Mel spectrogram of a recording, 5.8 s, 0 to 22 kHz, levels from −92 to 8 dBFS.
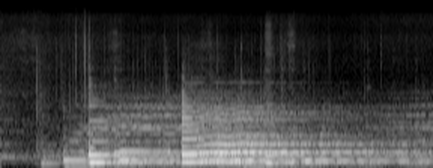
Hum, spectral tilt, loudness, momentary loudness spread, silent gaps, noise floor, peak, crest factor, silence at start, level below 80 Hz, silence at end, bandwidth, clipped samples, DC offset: none; -10.5 dB/octave; -19 LUFS; 18 LU; none; -49 dBFS; -4 dBFS; 16 dB; 0.55 s; -56 dBFS; 0 s; 8.4 kHz; under 0.1%; under 0.1%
